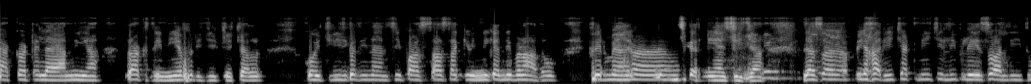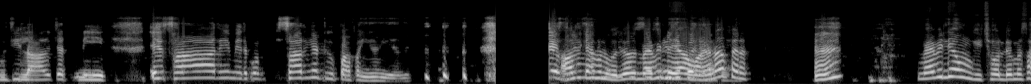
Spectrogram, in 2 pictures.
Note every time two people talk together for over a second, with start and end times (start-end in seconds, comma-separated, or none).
16.0-17.7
